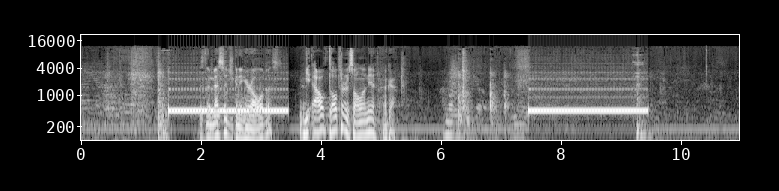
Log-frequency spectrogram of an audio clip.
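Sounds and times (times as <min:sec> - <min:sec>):
telephone ringback tone during an outgoing call: 0:01.4 - 0:03.5, 0:07.4 - 0:09.5
speech: 0:02.0 - 0:05.4, 0:06.0 - 0:06.7.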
